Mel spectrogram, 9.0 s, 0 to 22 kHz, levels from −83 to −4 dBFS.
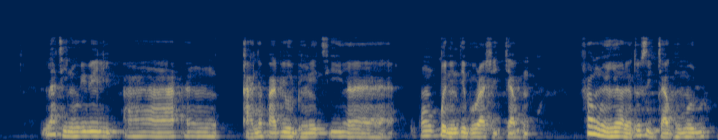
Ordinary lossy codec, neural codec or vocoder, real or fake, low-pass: MP3, 96 kbps; codec, 16 kHz, 8 kbps, FreqCodec, larger model; fake; 7.2 kHz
